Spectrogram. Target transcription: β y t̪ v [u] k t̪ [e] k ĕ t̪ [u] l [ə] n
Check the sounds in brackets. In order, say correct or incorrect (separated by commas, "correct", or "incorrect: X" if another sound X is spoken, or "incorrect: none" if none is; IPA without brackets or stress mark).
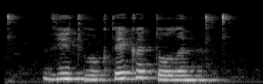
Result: incorrect: o, correct, incorrect: o, correct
